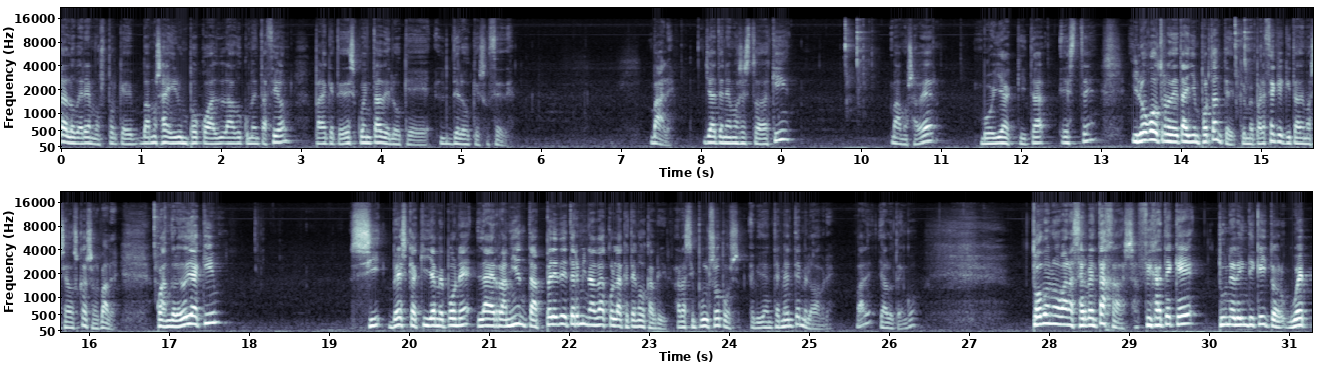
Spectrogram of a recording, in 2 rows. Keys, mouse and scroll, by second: 5.8-7.3 drag, 8.8 click, 10.1 alt+Tab, 13.3 click, 14.8 alt+Tab, 23.5 click, 25.6 click, 29.5 click.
